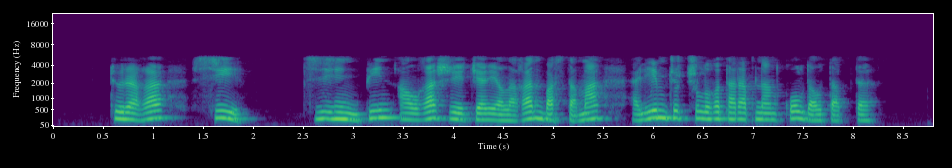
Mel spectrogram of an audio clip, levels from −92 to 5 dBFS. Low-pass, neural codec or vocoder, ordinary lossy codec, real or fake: 5.4 kHz; none; none; real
